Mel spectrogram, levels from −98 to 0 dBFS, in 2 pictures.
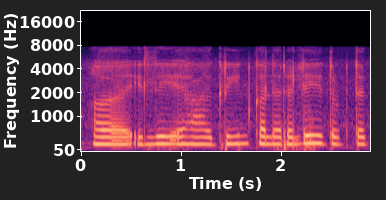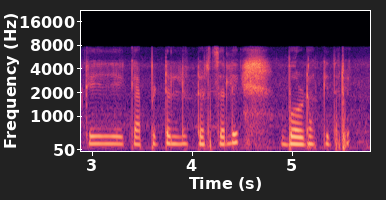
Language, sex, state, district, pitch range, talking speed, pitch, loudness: Kannada, female, Karnataka, Raichur, 200-215 Hz, 115 wpm, 210 Hz, -19 LUFS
